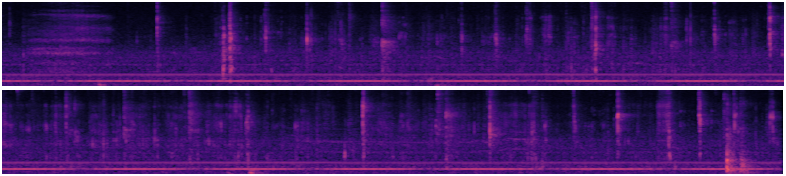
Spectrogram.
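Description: Close-up sounds of eating Dungeness crab: biting and chewing, with scattered sharp cracks and clicks as the shell is broken between the teeth. Under them runs a steady low hum that swells and fades about once a second.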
